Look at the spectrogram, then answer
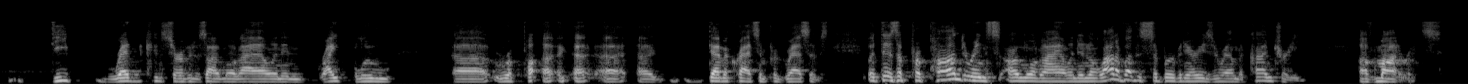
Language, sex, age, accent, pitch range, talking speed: English, male, 50-69, American, 140-175 Hz, 145 wpm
